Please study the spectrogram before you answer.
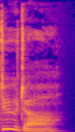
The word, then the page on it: doodah: British English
